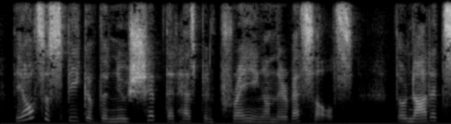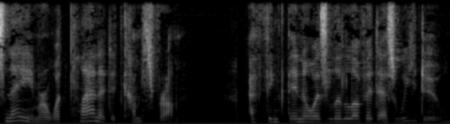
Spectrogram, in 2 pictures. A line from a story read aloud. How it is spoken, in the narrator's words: Her voice thoughtful, Taylor added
